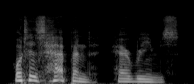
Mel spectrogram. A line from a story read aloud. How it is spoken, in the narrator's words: he asked uneasily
